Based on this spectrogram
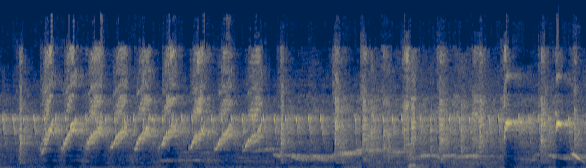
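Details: Spotted-variety white-rumped shama (murai batu trotol) singing: a quick run of bright, downslurred whistled notes, then lower sliding phrases and a sharp falling whistle near the end, over a steady low hum and a faint high tone.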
